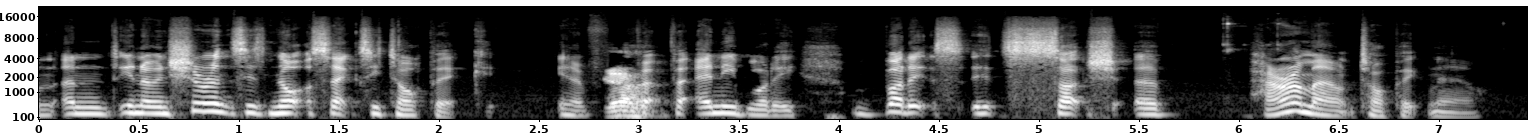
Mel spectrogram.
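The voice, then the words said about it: British English accent. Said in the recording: “a UK accent similar to yours. I know you're originally from the UK”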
